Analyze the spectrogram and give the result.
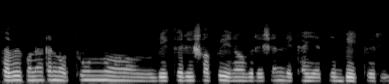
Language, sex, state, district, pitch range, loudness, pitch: Bengali, female, West Bengal, Kolkata, 170-190 Hz, -23 LUFS, 180 Hz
